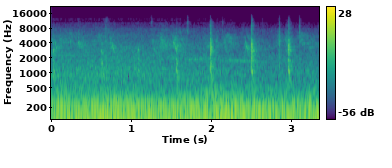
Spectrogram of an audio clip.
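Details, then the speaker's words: Toyota Altis with a noise complaint, stabilizer link worked by hand: sharp irregular metal-on-metal clicks, roughly three a second, that knock over bumps and potholes; worn stabilizer link, with a cracked suspension arm bushing also noted. "Yan. Yan po yung maririnig ninyo. Tunog na parang bakal, bakal to bakal."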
